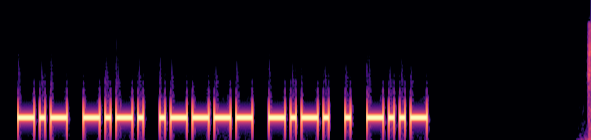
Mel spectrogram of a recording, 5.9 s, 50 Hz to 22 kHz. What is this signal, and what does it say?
Morse code, heard as a keyed tone, about 22 wpm, 700 Hz. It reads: KC1CEX
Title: USA Callsign DE Callsign - 6 Characters - 22wpm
